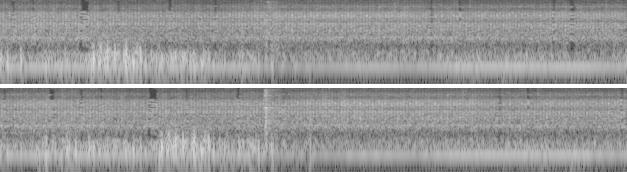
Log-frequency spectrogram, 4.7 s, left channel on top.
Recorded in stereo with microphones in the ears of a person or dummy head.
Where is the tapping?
45° right (ahead or behind), 1.5 m.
